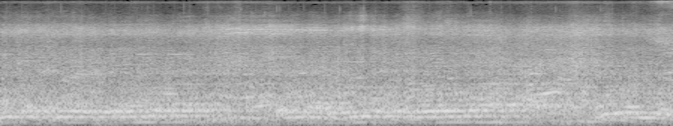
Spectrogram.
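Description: Small motorcycle engine running steadily, a steady pitch with small rises, on the floor of a wooden wall-of-death drum.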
